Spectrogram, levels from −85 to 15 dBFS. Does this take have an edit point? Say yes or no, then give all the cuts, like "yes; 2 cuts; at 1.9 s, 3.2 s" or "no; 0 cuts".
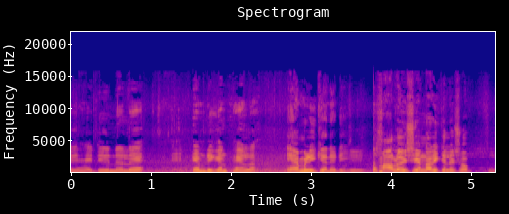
yes; 1 cut; at 3.8 s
